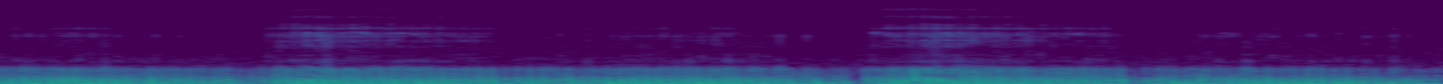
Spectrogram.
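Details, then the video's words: Purring cat heard up close: an even, deep buzzing rumble with two stronger breathy surges about two seconds apart. "Cat rumbling sound 猫のゴロゴロ音"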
